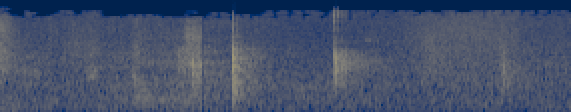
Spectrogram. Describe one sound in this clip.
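Snooker balls click together sharply.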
